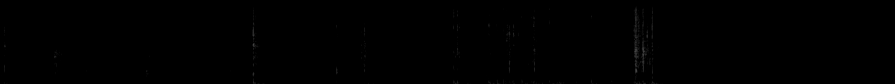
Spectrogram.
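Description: Faint crinkling and tearing of a foil trading-card pack wrapper being handled and opened, with light clicks of cards being handled. The rustling comes in short spurts, busiest in the middle, with the loudest crinkle about six and a half seconds in.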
